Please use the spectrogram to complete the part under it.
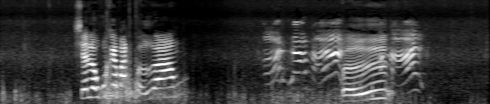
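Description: A young child speaks in a high, excited voice nearby.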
